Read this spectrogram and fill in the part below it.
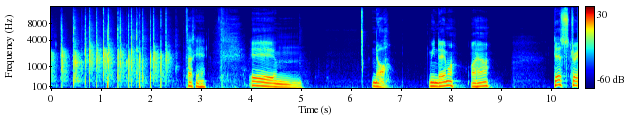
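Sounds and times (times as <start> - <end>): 
scattered applause from a small live-show audience: 0.0 - 2.6
speech: 2.8 - 5.1, 6.4 - 6.8, 7.6 - 8.8, 10.1 - 10.5.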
